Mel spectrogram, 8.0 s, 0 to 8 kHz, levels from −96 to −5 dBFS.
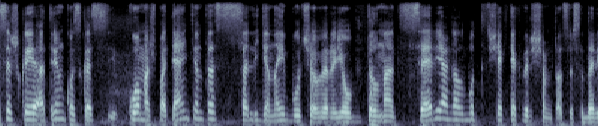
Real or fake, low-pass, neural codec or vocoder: fake; 7.2 kHz; vocoder, 44.1 kHz, 128 mel bands every 256 samples, BigVGAN v2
